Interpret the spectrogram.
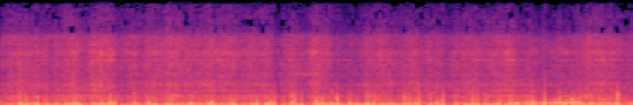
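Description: Passenger train running at speed, heard from inside the carriage: a steady, loud rumble of the wheels and running gear on the track.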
